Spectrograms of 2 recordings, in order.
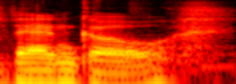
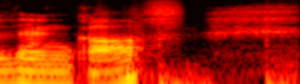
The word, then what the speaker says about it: Van Gogh: However, I've read that the Dutch will often pronounce it as Van Hawk.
